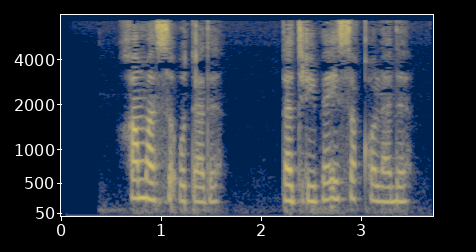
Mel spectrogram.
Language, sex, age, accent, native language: Uzbek, female, 18-24, Andijon, Uzbek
